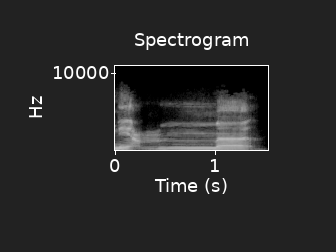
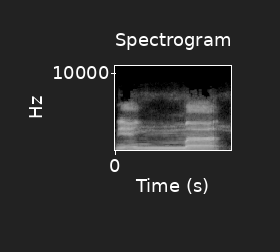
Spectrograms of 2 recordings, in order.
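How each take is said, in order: First: NI'MA with the 'ayn closed and a long held m; no second vowel. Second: NI'IMMA with a brief, light vowel on the 'ayn; ikhtilas. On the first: Teacher showing the alternative reading, closed 'ayn in NI'MA. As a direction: pronounce "ni'ma" slowly, 'ayn straight into mm. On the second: Teacher showing the first reading, ikhtilas on NI'IMMA. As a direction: pronounce "Ni'imma" with a snatched second i. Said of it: "Yang pertama ikhtilas". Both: Shown as a demonstration.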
